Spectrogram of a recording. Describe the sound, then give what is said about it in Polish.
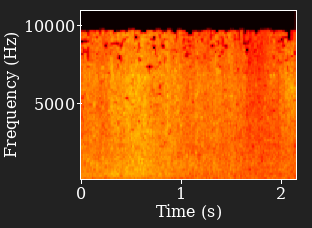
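Continuous roar of trucks passing one after another on a road: a broad low rumble with a rushing, wind-like hiss, steady in loudness throughout, with no talk. “Tir za tirem.”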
